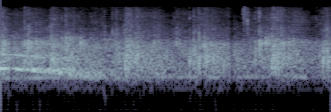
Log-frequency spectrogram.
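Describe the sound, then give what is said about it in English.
A roomful of people claps steadily, a dense, continuous patter of many hands at moderate volume with no pauses, and a voice murmurs briefly beneath it at the start. “Oh, let's clap our hands and thank Him for it again.”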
